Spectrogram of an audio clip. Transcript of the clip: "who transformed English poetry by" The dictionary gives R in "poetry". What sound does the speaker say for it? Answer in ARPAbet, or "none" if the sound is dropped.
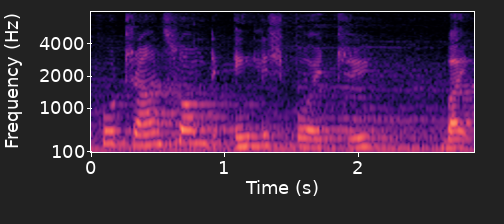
R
